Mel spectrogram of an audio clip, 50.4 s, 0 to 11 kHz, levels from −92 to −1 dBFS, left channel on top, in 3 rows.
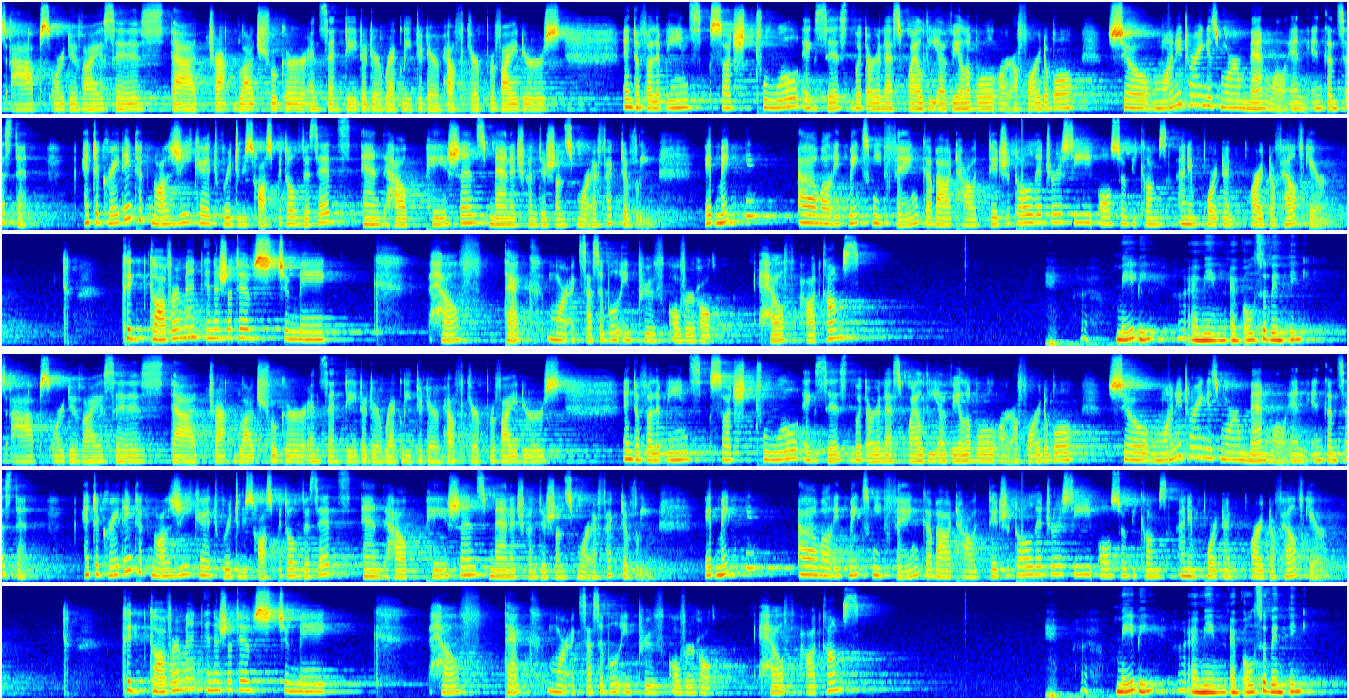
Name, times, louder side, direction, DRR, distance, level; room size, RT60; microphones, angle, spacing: voice 1, 0.0-17.5 17.8-26.3 26.8-33.4 34.4-34.5 35.1-37.7 38.3-38.6 39.0-39.6 39.9-42.5 43.1-44.3, left 2 dB, 15° left, 12 dB, 0.7 m, -30 dB
voice 2, 47.6-48.0 48.3-49.9, right 1 dB, 10° right, 7 dB, 0.4 m, -25 dB
20.0 x 19.0 x 7.2 m, 2.4 s
head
